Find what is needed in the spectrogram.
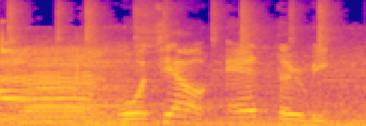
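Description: A long, wavering, bleat-like voice sound, followed by brief speech, over background music.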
